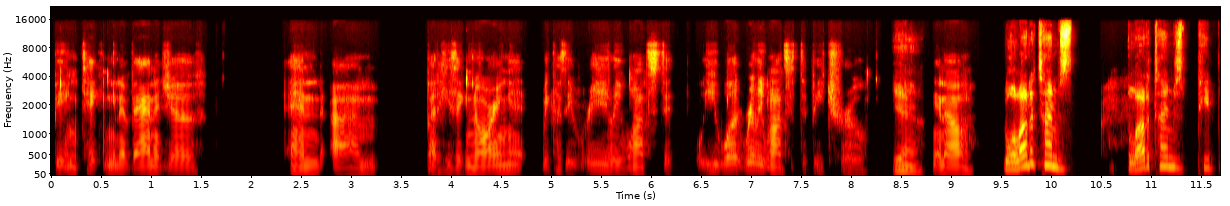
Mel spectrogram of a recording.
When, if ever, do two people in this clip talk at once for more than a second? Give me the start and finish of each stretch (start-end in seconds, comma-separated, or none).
none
